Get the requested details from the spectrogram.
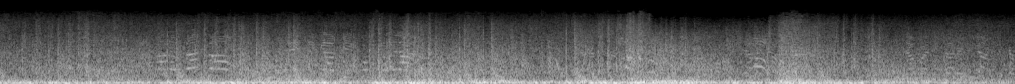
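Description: Wind roars loudly in a storm.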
